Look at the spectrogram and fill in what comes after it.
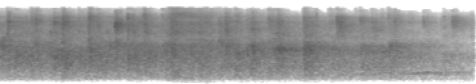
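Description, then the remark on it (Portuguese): A crowd claps loudly and steadily, applauding Jesus, a dense wash of applause filling the space for several seconds before easing off slightly at the end. “Aplauda Jesus bem alto, gente!”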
